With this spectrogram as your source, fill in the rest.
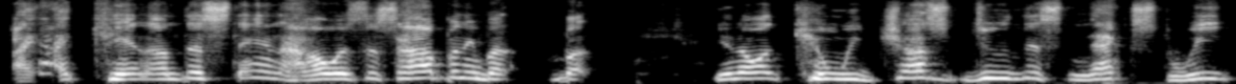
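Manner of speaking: high, flustered and stammering; disbelieving. Retold or imitated. Baffled woman on the phone to the rabbi, disbelieving. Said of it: "She can't believe this is happening".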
